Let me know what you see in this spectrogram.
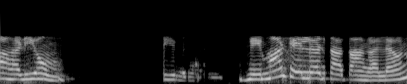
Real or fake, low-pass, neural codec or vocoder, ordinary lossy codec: fake; 3.6 kHz; codec, 16 kHz, 16 kbps, FreqCodec, larger model; none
